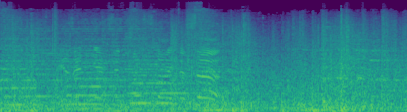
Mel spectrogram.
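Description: Musket volleys and scattered gunfire crackle from soldiers in Napoleon Total War, a dense, continuous rumble of shots with someone talking over the battle.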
